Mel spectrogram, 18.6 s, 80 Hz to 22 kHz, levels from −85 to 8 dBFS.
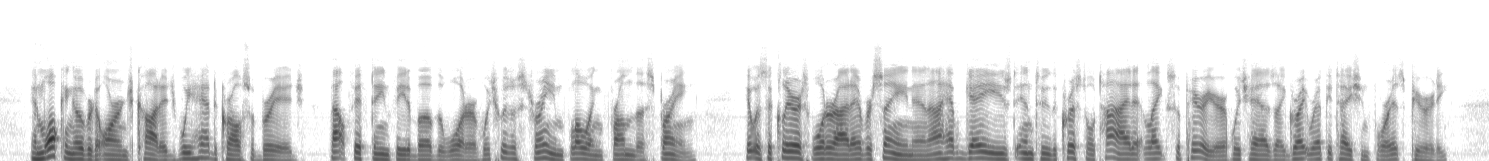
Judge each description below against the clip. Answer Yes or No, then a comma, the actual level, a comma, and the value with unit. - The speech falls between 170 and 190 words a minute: Yes, average, 175 wpm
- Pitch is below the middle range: Yes, low, 130 Hz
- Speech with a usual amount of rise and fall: Yes, average, 3.3 semitones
